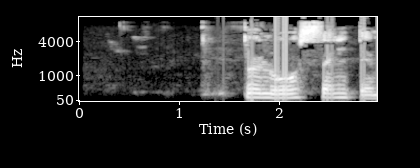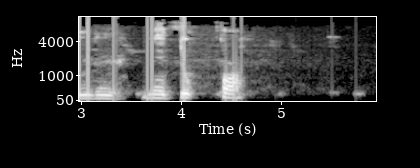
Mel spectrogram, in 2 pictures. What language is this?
Ngomba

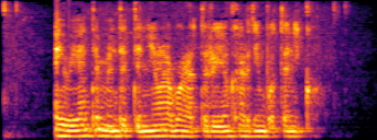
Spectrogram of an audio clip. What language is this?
Spanish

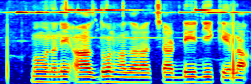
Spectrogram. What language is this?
Marathi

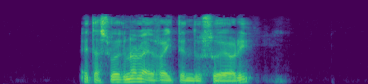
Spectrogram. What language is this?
Basque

